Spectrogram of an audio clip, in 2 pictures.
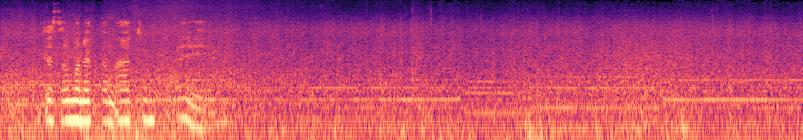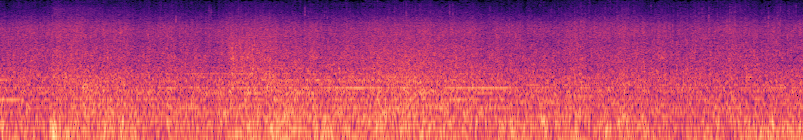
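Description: Waves splash against a wooden boat.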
